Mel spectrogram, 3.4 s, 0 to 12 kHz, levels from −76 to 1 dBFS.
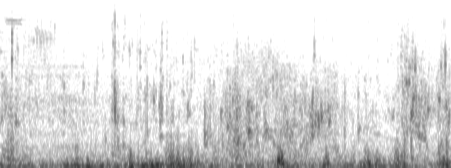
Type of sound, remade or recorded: recorded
